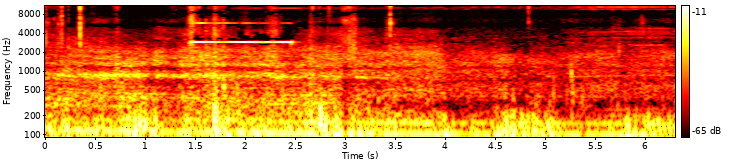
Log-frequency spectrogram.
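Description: A single high electronic beep lasting about a second, about a second and a half in: the 2021 Honda CR-V's power tailgate warning beep as the tailgate is opened. A low rumble runs underneath.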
